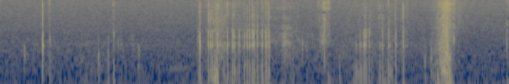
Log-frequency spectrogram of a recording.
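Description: Quiet gurgles, pops and crackling bubbling from an empty stomach, a normal bowel and stomach rumbling.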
